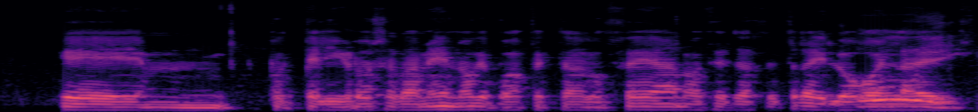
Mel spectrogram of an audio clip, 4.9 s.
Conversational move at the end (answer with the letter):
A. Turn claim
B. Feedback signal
B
